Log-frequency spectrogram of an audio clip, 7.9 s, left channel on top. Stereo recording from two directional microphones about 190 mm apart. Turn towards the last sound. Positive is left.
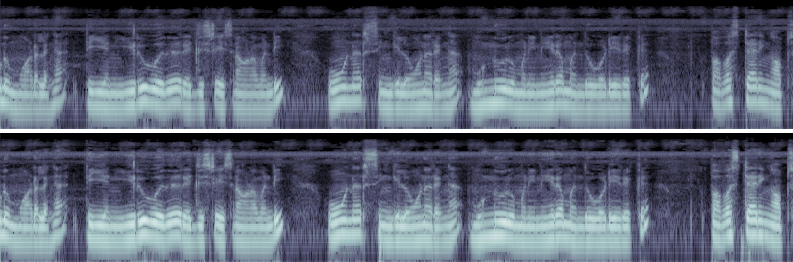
turn(degrees=-35)  # may be behind; listen again after turning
